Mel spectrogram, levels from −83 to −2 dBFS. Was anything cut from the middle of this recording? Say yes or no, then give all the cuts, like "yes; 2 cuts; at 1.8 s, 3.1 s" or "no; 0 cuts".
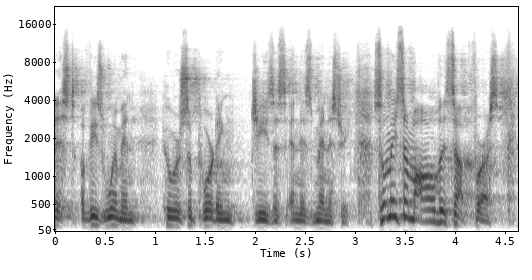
no; 0 cuts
